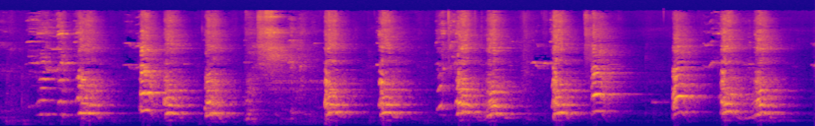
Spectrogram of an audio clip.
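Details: Domestic dogs indoors as a big puppy plays with young foster puppies: a run of sharp, high, yappy barks, about one every second, some doubled, fairly even in pitch throughout, with little else heard.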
